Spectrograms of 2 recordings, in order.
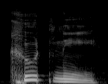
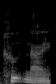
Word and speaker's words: Kootenai: paisley's kid goes to kootenay yeah you said kootenai oh kootenai my goodness it's right there it's spelled exactly the same yeah well i'm not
